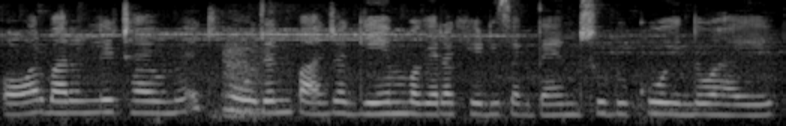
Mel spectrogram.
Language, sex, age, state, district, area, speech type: Sindhi, female, 18-30, Uttar Pradesh, Lucknow, rural, spontaneous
